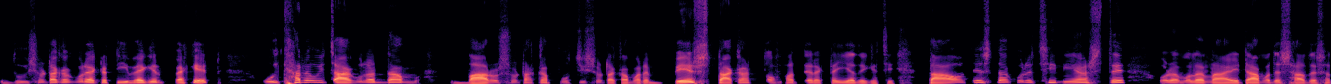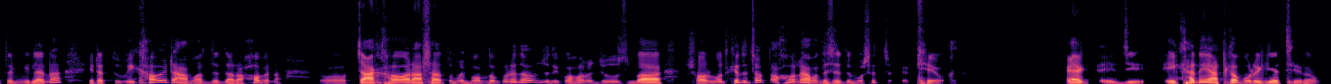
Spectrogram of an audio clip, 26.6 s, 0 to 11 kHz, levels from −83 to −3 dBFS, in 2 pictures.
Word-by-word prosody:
২০০ 155 +3 -11 0.2
টাকা 195 -1 +3
করে 185 -1 +1
একটা 175 0 -1
টি 175 - -1
ব্যাগের 175 +1 +4 0.2
প্যাকেট। 140 -1 +3 0.6
ওইখানে 225 +6 +1
ওই 230 - -7
চাগুলোর 185 +3 +5
দাম 205 -1 +6 0.7
১২০০ 130 +6 +4
টাকা, 160 +2 -4 0.2
২৫০০ 165 +6 -14
টাকা। 120 -4 -3
মানে 125 +3 -2 0.3
বেশ 170 +7 +8 0.2
টাকার 165 +5 +2 0.2
তফাতের 155 +1 -5
একটা 150 - -6
ইয়া 135 -2 +2
দেখেছি। 110 -1 -9 0.4
তাও 135 +5 +4 0.2
চেষ্টা 225 +1 -2
করেছি 215 0 -7
নিয়ে 180 +1 0
আসতে। 205 +3 -2 0.5
ওরা 165 0 +1
বলে 140 -1 +3
না 125 - +3
এটা 120 +5 -1
আমাদের 135 +2 -4
স্বাদের 130 -1 -2
সাথে 145 -1 -7
মিলে 140 +2 0
না। 210 - 0 0.3
এটা 130 - -2
তুমি 135 +5 -10
খাও। 200 +4 +1
এটা - - -1
আমাদের 115 -1 -9
দ্বারা 105 0 -3
হবে - - -1
না। - - -19 0.5
ও - - -12 0.3
চা 145 - +9
খাওয়ার 145 -3 +3
আশা 135 +2 +1
তো - - -14
ভাই 120 -1 -8
বন্ধ 125 +5 -8
করে 185 +2 -4
দাও। 225 +4 -1
যদি 170 - -11
কখনো 150 0 -5
জুস 155 +3 -10
বা 150 -1 +8 0.5
শরবত 160 +8 -2
খেতে 205 -1 0
চাও, 240 - 0
তখন 200 +1 -3
আমাদের 140 -3 -5
সাথে 135 -1 -6
বসে 115 - -10
চো - - -24 0.3
খেও। 465 - -4 1.4
এক 135 - +5 0.2
আ - - -5 0.2
জি। 110 -3 -3 0.4
এখানে 175 +7 +5
আটকা 165 +1 +4
পড়ে 145 -2 +1
গ্যাছে 115 -3 0
এরাও। 105 -1 -10
155 Hz, 165 wpm, -24 LUFS, 135-180 Hz, 1.4 s, চা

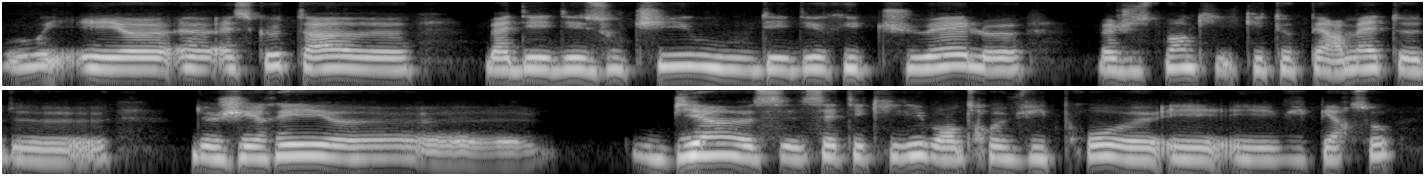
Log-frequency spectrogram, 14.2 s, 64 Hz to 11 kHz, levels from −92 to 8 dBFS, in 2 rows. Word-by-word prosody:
oui. 215 +3 -2
Et 190 -1 +5
heu, 180 -1 +4
est 190 -1 0
est-ce 190 0 0
que 220 - -1
tu 225 -3 -1
as, 195 +1 +3
heu 180 -1 0 0.4
bah, 175 0 +2
des 185 +1 +3
des 180 0 +1
outils 215 +4 0
ou 190 -4 0
des 180 +1 -1
des 185 +2 0
rituels, 195 +3 0
heu, 175 0 -1 0.4
bah, 175 - 0
justement 170 +4 -2
qui 200 - -8
qui 180 -2 -6
te 180 - -4
permettent 180 +3 0
de 160 -2 -3 0.4
de 180 -3 +1
gérer, 190 +4 +5
heu, 125 -10 -4 0.5
bien 195 +2 +5
ce 170 -1 +2
cet 180 +1 -1
équilibre 185 0 -1
entre 170 +2 -2
vie 165 0 -5
pro 185 0 0
et 160 -2 0 0.5
et - - -7
vie 160 0 -14
perso? 180 +6 -5
180 Hz, 165 wpm, -21 LUFS, 170-195 Hz, 0.5 s, Et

